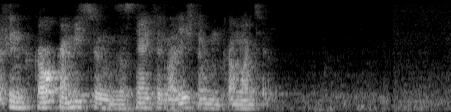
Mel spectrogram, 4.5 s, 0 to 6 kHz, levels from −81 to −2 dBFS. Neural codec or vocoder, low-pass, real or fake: vocoder, 44.1 kHz, 128 mel bands, Pupu-Vocoder; 5.4 kHz; fake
